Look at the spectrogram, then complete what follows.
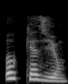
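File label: "occasion", French; vocabulaire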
